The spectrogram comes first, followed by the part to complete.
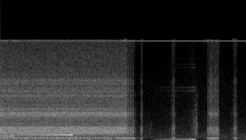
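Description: Television static hiss with a thin steady whine over it, cutting off abruptly a little over a second in; a few clicks and a brief low hum follow.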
